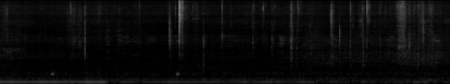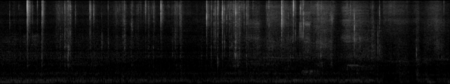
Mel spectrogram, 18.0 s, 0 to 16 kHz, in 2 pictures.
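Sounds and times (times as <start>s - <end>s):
slime clicking and crackling: 9.4s - 16.2s.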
